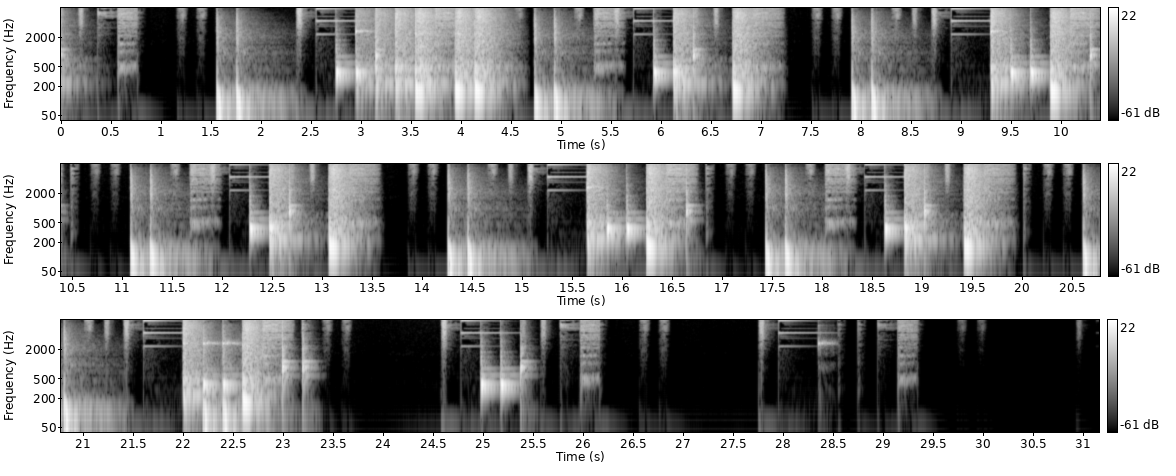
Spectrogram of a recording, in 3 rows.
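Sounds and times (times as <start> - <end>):
New Age drum machine preset pattern: 0.0 - 23.7.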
